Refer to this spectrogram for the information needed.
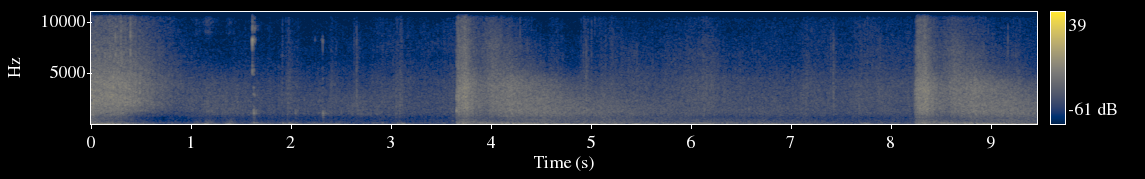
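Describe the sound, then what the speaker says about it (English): Torpedo detonation in the naval battle game Ultimate Admiral Dreadnoughts, with loud booming blasts at the start and two more that break in sharply later, over a constant rumble of battle noise. "Torpedo detonation, that's always a good sign."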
